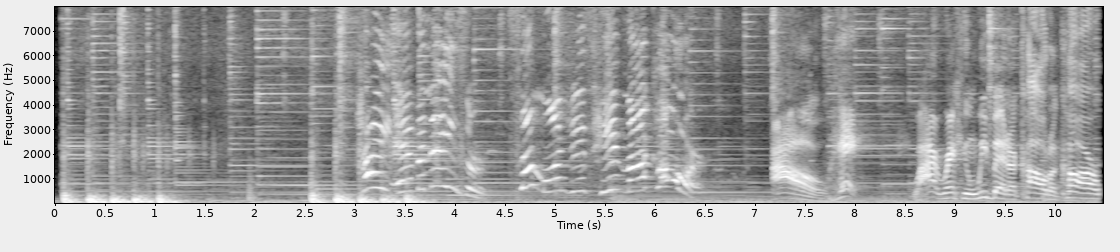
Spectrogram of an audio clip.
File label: commercial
